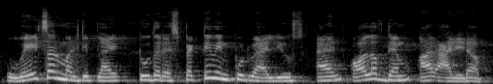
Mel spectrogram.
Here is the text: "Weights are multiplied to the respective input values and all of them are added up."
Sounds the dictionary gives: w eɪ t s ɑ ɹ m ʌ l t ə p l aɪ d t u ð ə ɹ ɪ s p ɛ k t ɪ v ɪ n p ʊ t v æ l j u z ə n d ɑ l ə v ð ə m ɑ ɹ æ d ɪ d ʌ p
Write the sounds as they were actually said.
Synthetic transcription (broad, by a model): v eɪ t s ɑ ɹ m ʌ l t ə p l aɪ d t u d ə ɹ ɪ s p ɛ k t ɪ v ɪ n p ʊ t v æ l j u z ə n d ɑ l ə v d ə m ɑ ɹ æ d ɪ d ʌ p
